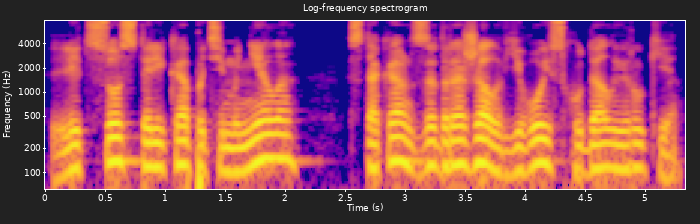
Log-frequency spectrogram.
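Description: A man reading a story aloud in a calm, measured way. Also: medium pitch, dry recording, clean studio sound. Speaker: narrator.

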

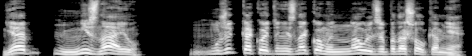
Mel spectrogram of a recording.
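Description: A man's voice: high-pitched, animated, moderate pace, a little mellow, no room sound, studio quality, pitched above the performer's own voice. A man voicing a frightened young male servant who stammers and pleads. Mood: frightened pleading. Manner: stammering, whimpering.

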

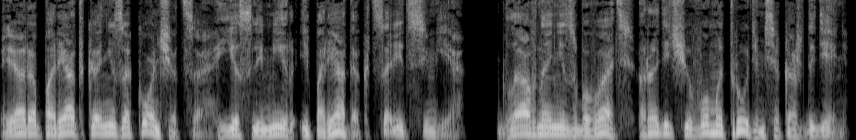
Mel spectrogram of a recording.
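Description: A man reading a first-person audiobook in a playful, expressive way. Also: medium pitch, moderate pace, breathy edge, no room sound, studio quality. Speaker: audiobook narrator.

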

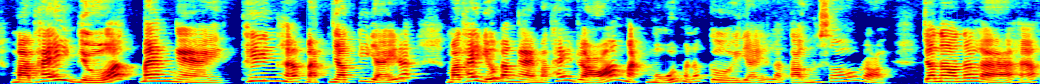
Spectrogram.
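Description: A woman tells a ghost story in a loose, chatty way, often turning to address her listeners. Her voice sits fairly high. The recording carries a noticeable roomy echo. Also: a bit bright. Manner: chatty, addresses listeners directly, many fillers. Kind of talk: casual spoken storytelling.

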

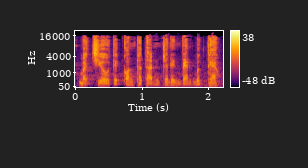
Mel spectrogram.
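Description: A man narrating a ghost story audiobook in an expressive storytelling manner. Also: medium pitch, fast talker, faint music behind.

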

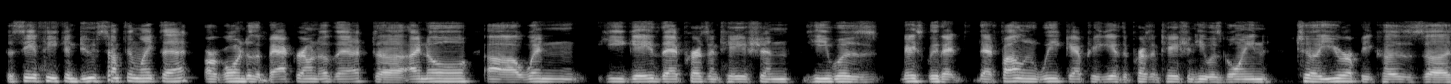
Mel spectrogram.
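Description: A man calls in to a casual chat, his bright, tense voice tripping over restarts as he explains things. The call audio sounds dull and muffled. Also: mid-range voice, flat delivery. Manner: halting, with many restarts and fillers. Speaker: caller.

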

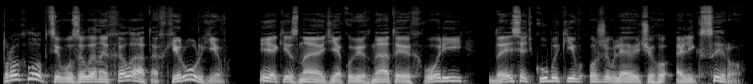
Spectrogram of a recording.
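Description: A man narrating an audiobook with an expressive, dramatic reading. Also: lowish voice, moderate pace, few pauses.

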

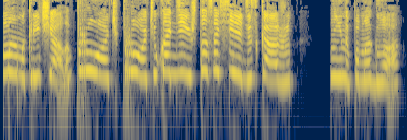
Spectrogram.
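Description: A woman reading an audiobook, voicing a frail, confused old woman who speaks slowly and pleads, often breaking into anguished cries. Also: very high voice, animated, no room sound, studio quality, pitched above the performer's own voice, heavily acted. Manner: slow, pleading, rising to wailing cries.

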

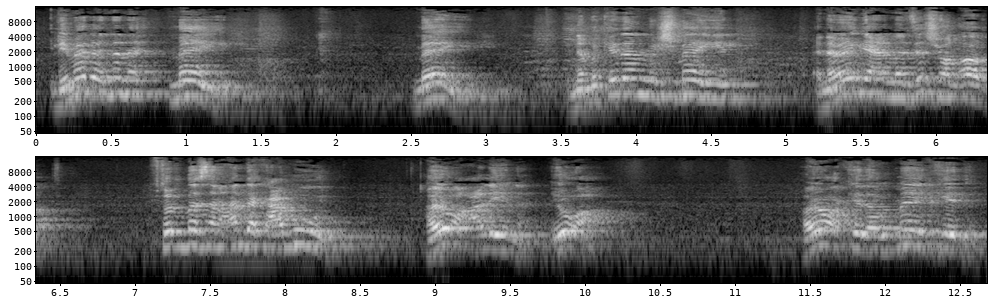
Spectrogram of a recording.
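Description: A man's voice: very high-pitched, fast, long pauses. A man with an Egyptian accent teaching recitation rules, patiently asking questions and answering them himself, drawing out sounds to demonstrate. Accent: Egyptian Arabic. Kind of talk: explaining tajweed rules. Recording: echoey room, distant mic, faint noise.

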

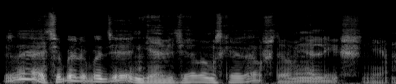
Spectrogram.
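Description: A man reading an audiobook voices a calm, worldly middle-aged gentleman who speaks smoothly and in a businesslike way. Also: low-pitched, normal speed, no room sound, clean studio sound, exaggerated voice. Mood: composed.

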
